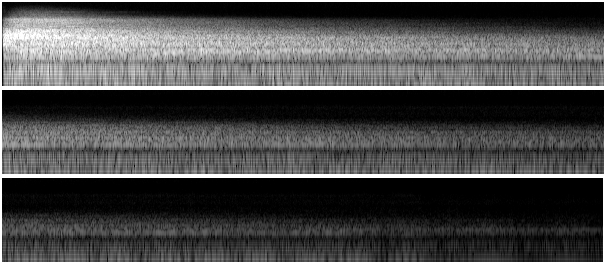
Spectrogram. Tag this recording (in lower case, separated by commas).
percussion, music, musical instrument, gong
